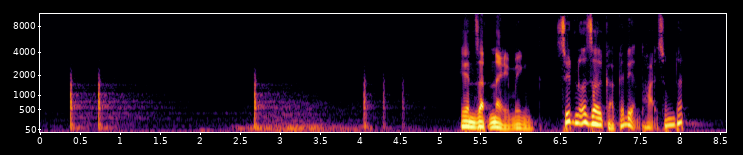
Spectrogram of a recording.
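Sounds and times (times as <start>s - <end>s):
sharp knocks on a door: 0.4s - 1.1s, 4.0s - 4.8s
speech: 5.3s - 8.2s.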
